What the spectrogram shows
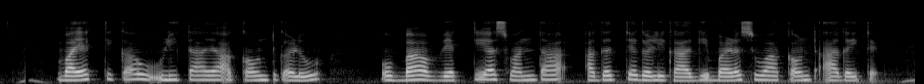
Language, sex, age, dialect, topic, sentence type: Kannada, female, 18-24, Mysore Kannada, banking, statement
